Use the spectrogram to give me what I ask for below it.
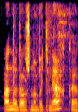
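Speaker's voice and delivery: normal talking voice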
